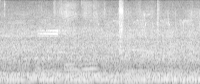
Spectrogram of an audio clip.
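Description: Steady low outdoor rumble with a faint low hum running under it, a brief faint high chirp about half a second in, and faint voices in the background.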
